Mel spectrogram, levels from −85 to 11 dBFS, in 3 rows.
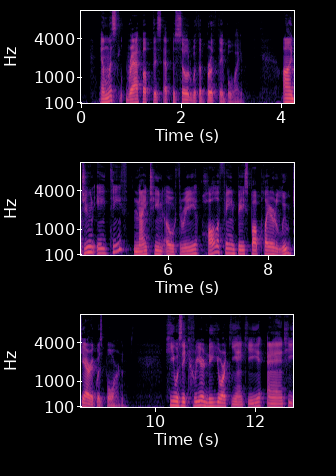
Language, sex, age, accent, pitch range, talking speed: English, male, 30-49, American, 95-130 Hz, 150 wpm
